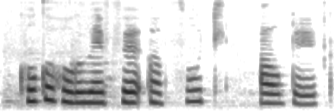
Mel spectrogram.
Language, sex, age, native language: Icelandic, female, 10, Icelandic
